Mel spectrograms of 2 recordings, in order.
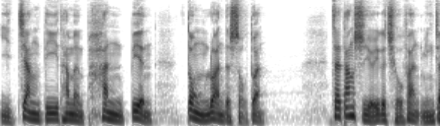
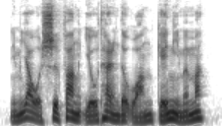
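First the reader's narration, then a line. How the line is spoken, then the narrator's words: Plain question. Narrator (Chinese): 比拉多这样问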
